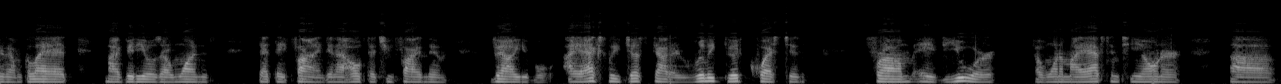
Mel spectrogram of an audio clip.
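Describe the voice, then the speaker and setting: A man's voice: medium pitch, dry recording, poor audio. A man records a casual advice video, speaking in a mid-range voice. He coaches in a direct, no-nonsense way and comes back to the same points again and again. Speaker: real estate agent giving cold calling advice.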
